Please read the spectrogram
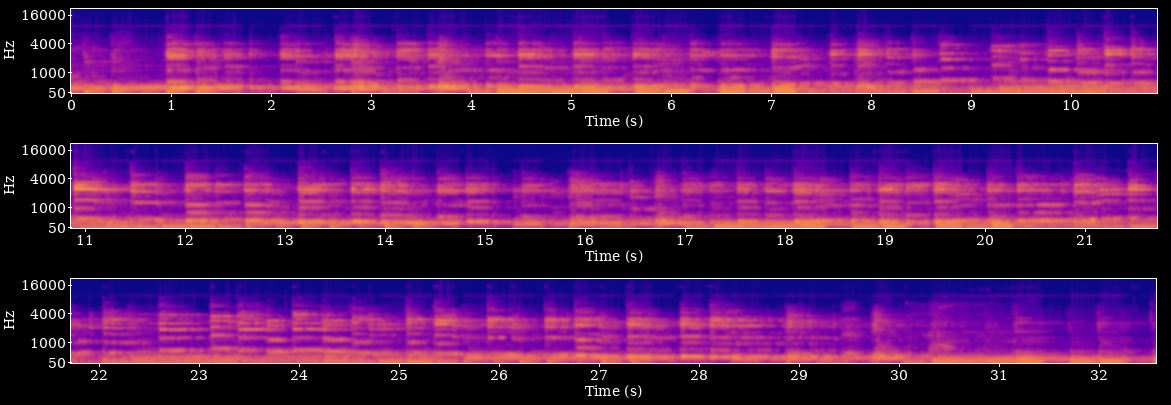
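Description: Electric guitar played solo, picking out chords and single notes in a continuous instrumental passage of a song.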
